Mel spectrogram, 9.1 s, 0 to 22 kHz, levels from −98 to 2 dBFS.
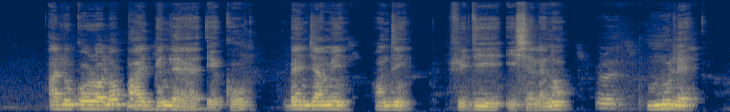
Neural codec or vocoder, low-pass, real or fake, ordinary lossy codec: vocoder, 44.1 kHz, 128 mel bands every 512 samples, BigVGAN v2; 19.8 kHz; fake; none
